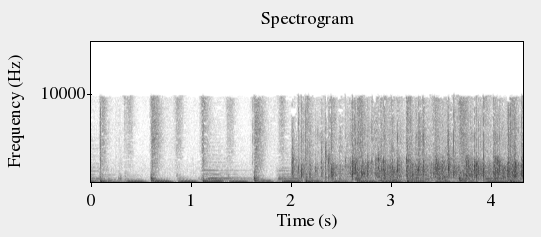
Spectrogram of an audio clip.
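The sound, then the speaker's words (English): Applause breaks out after a short run of rhythmic beats, then continues as dense, steady clapping of many hands to the end. “I get applause.”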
